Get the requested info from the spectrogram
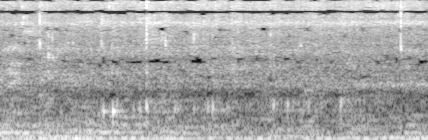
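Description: Café room ambience: a steady low hum under a faint murmur of background voices, with no single clear event.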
